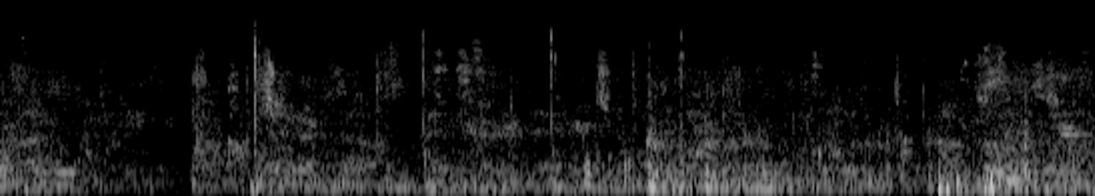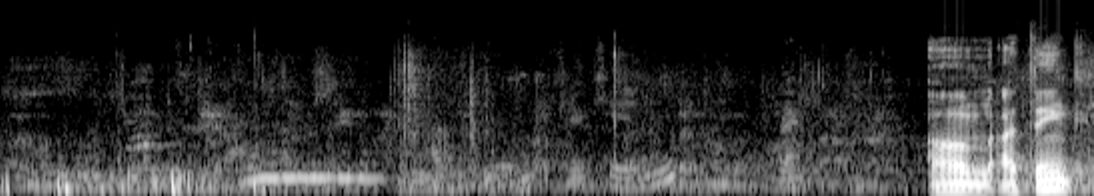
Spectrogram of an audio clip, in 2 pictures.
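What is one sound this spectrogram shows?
An audience murmurs quietly in a large hall.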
